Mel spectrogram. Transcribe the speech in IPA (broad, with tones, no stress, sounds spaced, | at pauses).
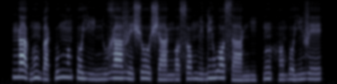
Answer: ŋ aː˦˨ ɡʷ ũ˦˨ ɓ a˨ k͡p u˦ ŋ ɔ̃˦ k͡p o˧ j iː˨ ɲ u˨˦ ɣ aː˦ v e˧ ʃ oː˦˨ ʃ aː˧ ŋ ɔ˧ s ɔ˦ m ĩ˧ ɗ ĩ˦ w ɔ˦ s aː˨ ŋ iː˨ k͡p ũ˦˨ h ɔ̃˧ ɓ o˧ j ĩ˦ v e˦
